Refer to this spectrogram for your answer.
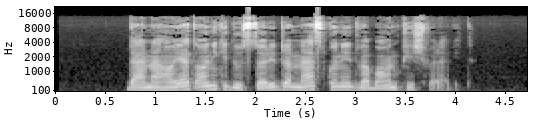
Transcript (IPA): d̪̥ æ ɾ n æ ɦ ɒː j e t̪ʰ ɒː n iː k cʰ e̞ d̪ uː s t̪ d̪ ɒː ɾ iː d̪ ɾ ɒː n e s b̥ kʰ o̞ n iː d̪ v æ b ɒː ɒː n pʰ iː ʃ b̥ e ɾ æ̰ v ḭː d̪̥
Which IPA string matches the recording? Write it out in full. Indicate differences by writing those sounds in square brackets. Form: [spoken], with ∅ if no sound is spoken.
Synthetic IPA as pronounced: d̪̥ æ ɾ n æ ɦ ɒː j [æ] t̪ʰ ɒː n iː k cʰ e̞ d̪ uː s t̪ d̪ ɒː ɾ iː d̪ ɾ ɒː n [æ] s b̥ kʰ o̞ n iː d̪ v æ b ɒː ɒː n pʰ iː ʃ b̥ e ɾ æ̰ v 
